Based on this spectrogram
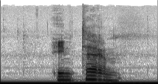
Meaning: internal, inside of something, of the body etc
- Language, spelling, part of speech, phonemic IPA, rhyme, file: Dutch, intern, adjective, /ɪnˈtɛrn/, -ɛrn, Nl-intern.ogg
